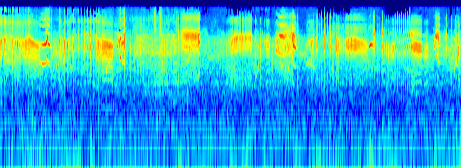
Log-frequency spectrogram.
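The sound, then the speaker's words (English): A dense chorus of many birds calling at once, with overlapping high, bright chirps and twitters forming a continuous busy wash, punctuated by sharper individual calls. No one speaks. “So when one bird finds a swarm of insects, it spreads the word to its neighbors.”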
